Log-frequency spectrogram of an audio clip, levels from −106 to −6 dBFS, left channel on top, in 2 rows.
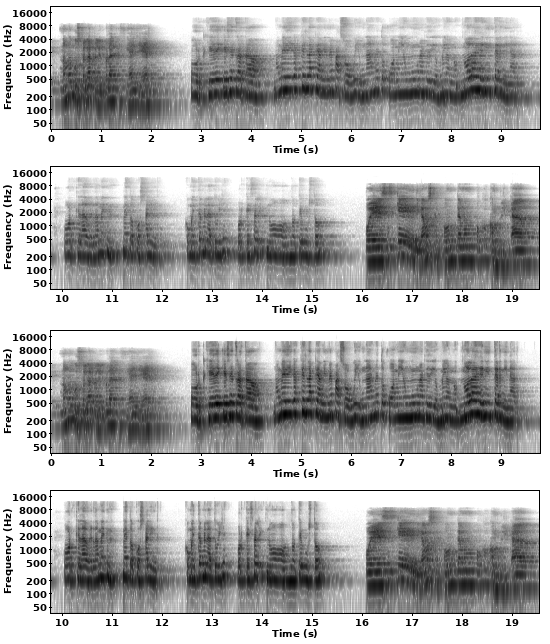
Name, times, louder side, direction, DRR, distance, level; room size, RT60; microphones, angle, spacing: voice 1, 0.2-2.0 16.1-19.2, left 1 dB, 60° left, -6 dB, 2.0 m, -23 dB
voice 2, 2.8-9.4 10.0-12.0 12.5-15.3, right 6 dB, 70° right, 14 dB, 0.4 m, -20 dB
11.0 x 6.1 x 4.4 m, 1.0 s
head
